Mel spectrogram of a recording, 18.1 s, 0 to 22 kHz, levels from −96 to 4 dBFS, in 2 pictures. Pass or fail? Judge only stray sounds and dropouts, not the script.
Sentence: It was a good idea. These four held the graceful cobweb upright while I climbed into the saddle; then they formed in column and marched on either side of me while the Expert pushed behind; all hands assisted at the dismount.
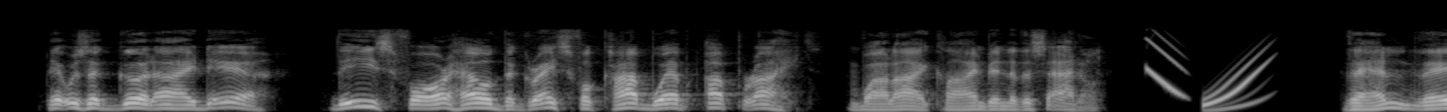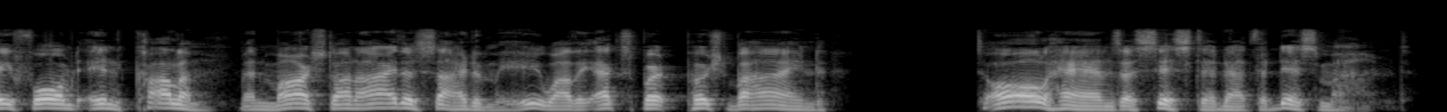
fail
